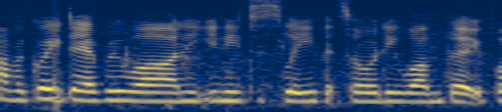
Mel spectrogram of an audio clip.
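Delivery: ordinary delivery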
